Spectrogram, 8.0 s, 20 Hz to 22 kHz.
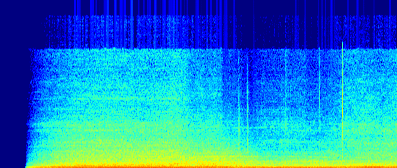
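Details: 2001 Isuzu VehiCross engine driven a day with the large intake-to-passenger valve cover vacuum hose disconnected; loud drone with hiss, hesitation and no power on acceleration, codes P0137 and P1171; owner suspects intake gasket or injector damage, unconfirmed.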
